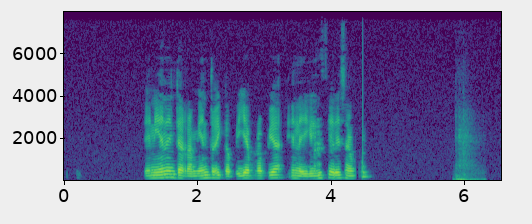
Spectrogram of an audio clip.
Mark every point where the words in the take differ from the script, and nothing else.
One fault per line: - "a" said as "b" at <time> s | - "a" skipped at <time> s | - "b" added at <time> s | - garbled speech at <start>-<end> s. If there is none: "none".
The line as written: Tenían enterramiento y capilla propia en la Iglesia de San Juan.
none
